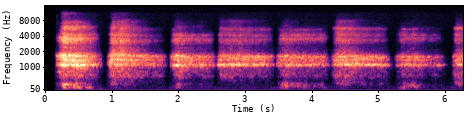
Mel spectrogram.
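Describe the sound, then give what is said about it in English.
Steady breathing in and out through the mouth, a continuous run of about eight breathy, airy pulls and releases with no pauses between them, moderately loud and even in rhythm with no talk. “inhaling through the mouth, exhaling through the mouth, inhaling and exhaling.”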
